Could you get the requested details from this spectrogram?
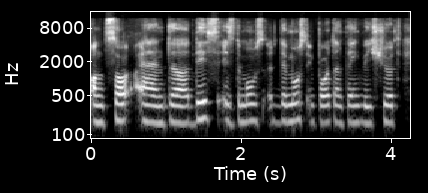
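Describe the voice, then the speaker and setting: Against a quiet background, a woman with a non-native accent speaks at a very slow pace and a fairly low pitch. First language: not English. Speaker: webinar presenter. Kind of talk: webinar presentation. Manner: halting, many fillers and restarts.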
